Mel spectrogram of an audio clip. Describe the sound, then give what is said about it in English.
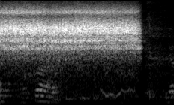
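A person makes a steady, breathy "shh" hiss imitating white noise, holding it evenly for almost two seconds before it cuts off abruptly into quiet. “Shh, that's white noise.”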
